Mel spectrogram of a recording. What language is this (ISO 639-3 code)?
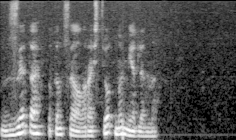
rus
